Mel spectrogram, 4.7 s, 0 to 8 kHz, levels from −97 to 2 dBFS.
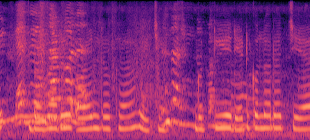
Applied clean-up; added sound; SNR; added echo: none; none; none; none.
